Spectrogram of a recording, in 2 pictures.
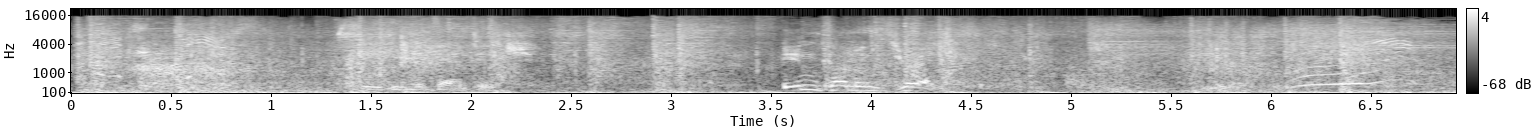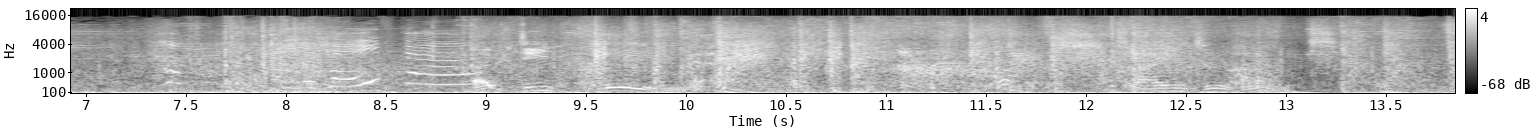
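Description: Sword slashes and energy blasts whoosh and crash in quick succession.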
